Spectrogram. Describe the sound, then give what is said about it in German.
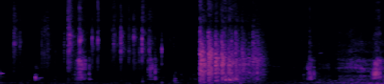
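Dice clatter and tumble across a hard table in a tabletop game, a quick run of sharp little clicks, then a brief louder rattle before they settle with a few final taps, rolling a twelve. Fairly quiet, no voices. “Würfel mal plus Raffinesse, bitte.”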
